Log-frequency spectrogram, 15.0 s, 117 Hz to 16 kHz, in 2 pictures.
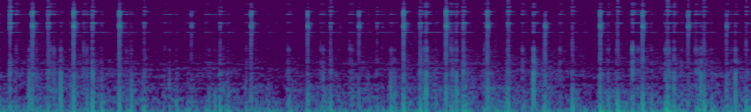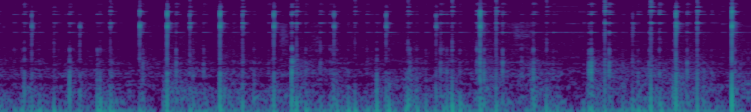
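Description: A hollow amber (brown) glass bottle with a metal cap, lying on its side, is tapped with fingertips and short fingernails in a steady, rapid stream of taps. Each tap gives a soft, low thump around 105 Hz with short, bright glassy clinks on top, and every tap dies away almost at once.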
